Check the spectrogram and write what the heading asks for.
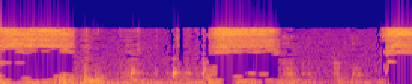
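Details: Barn owl owlets in a nest box, in July, beg with rough hissing snores while awaiting prey from their parents, with low rustling and scuffling between the calls.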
